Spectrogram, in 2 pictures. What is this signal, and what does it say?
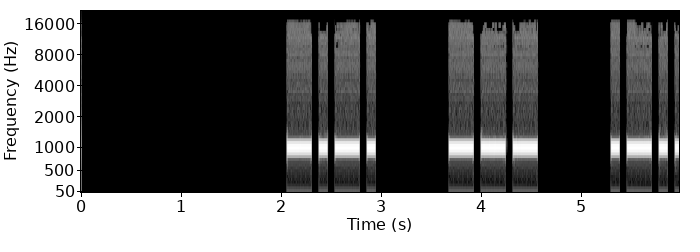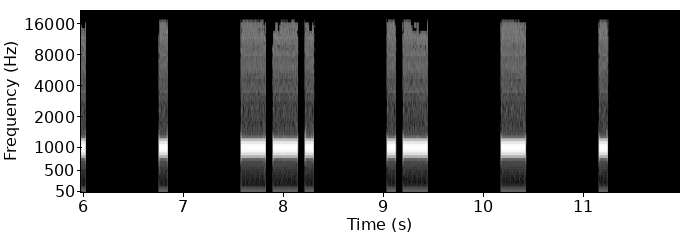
Morse code, heard as a keyed tone, about 15 wpm, spaced as for 8 wpm, 1000 Hz. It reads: COLEGATE
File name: qotdfiles / 8wpm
